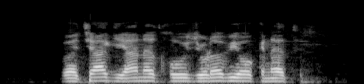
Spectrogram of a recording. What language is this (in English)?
Yidgha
